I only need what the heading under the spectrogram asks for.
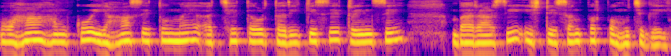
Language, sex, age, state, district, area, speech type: Hindi, female, 45-60, Uttar Pradesh, Ghazipur, rural, spontaneous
